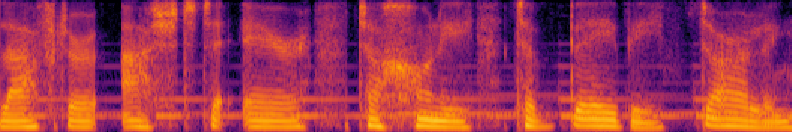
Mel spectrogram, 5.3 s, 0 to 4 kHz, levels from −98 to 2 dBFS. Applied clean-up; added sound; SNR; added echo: none; none; none; none.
